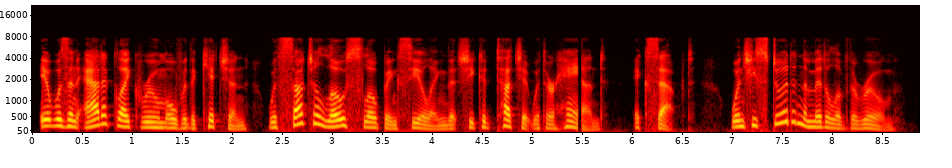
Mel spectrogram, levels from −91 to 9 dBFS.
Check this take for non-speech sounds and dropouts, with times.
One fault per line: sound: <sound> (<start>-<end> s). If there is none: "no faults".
sound: dropout (5.5-5.5 s)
